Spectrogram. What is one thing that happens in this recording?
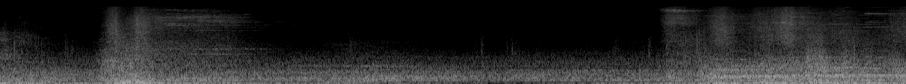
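Magic spells whoosh and shimmer in bursts.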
